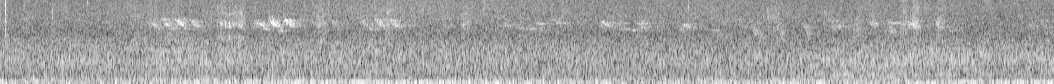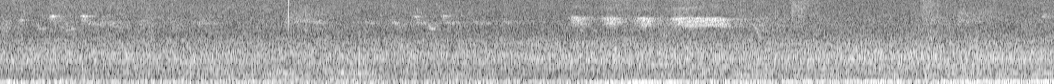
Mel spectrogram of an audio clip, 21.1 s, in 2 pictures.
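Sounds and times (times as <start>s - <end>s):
small birds chirping: 1.4s - 18.8s.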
